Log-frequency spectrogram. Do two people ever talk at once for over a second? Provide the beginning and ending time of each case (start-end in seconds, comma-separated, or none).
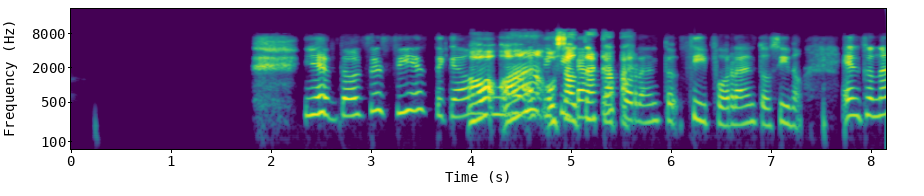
4.0-5.6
